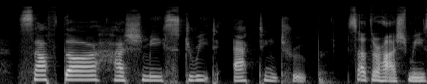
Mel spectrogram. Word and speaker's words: Safdar Hashmi: acting troupe called and tell me if I'm pronouncing it correctly Safdar Hashmi Street acting troupe Satoru Hashmi Street Theater yes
